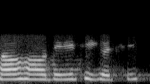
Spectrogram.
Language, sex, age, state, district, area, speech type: Odia, female, 45-60, Odisha, Sambalpur, rural, conversation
